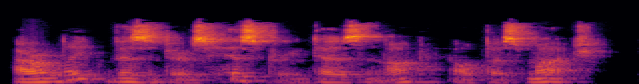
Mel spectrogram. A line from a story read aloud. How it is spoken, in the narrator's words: replied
